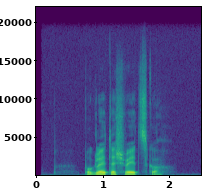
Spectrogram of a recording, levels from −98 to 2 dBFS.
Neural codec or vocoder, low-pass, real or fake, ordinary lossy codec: none; 19.8 kHz; real; none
